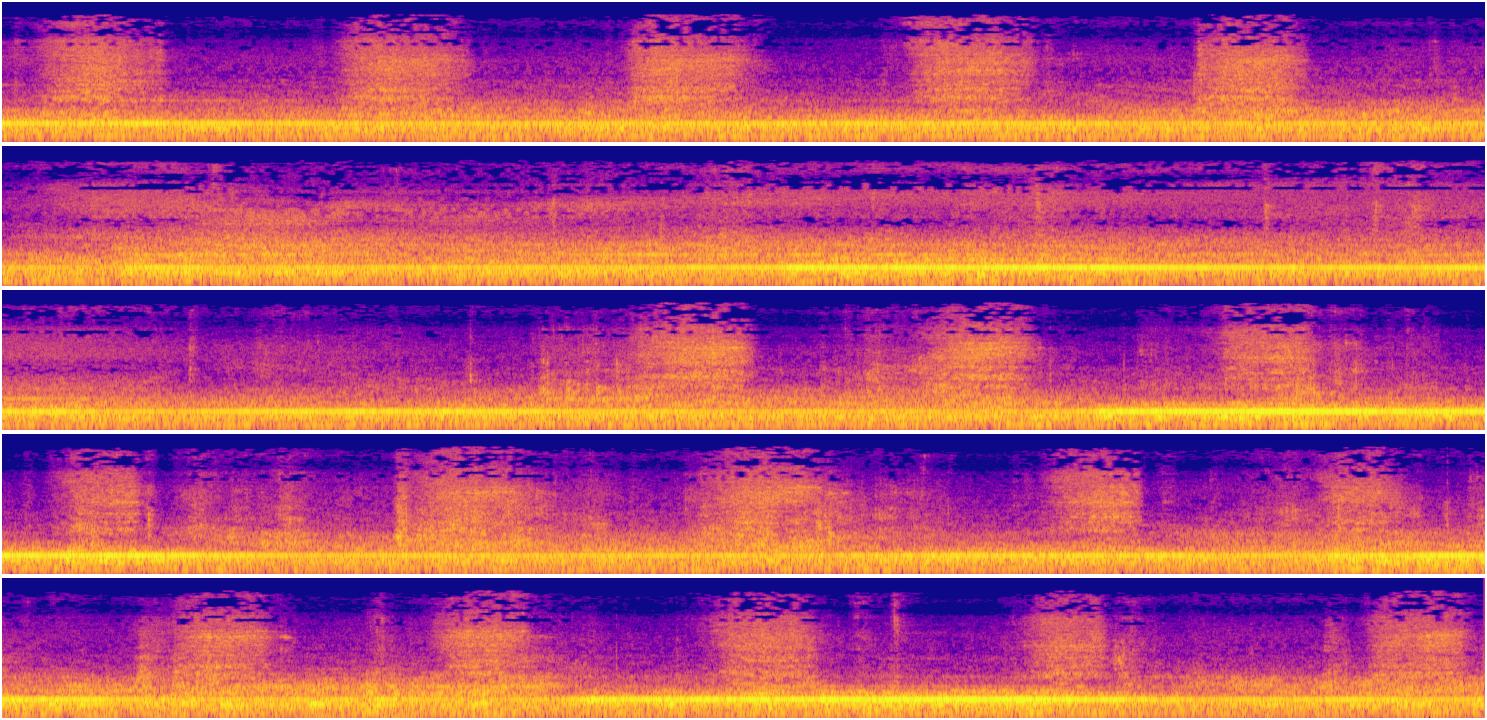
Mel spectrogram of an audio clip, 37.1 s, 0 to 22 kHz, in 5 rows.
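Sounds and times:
steady engine hum: 0:00.0 - 0:37.0
metal float scraping wet concrete: 0:01.6 - 0:02.4, 0:17.6 - 0:20.1, 0:20.8 - 0:21.8, 0:22.4 - 0:34.2, 0:36.3 - 0:37.0.

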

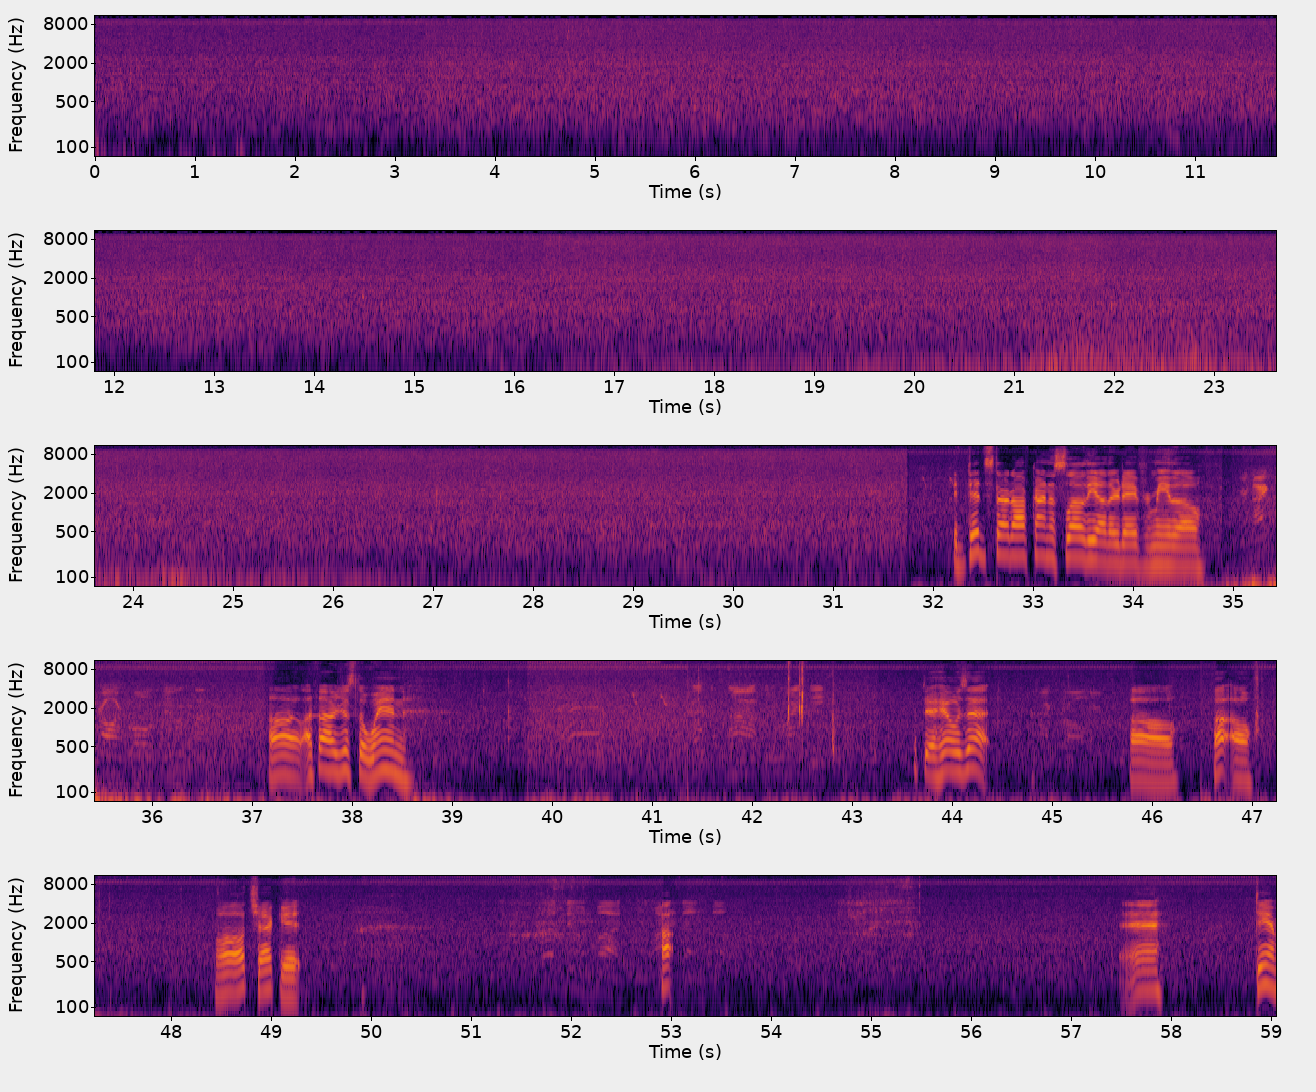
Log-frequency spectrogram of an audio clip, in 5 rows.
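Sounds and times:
creek rushing over stones: 0:00.0 - 0:59.0
low rumble: 0:17.2 - 0:27.9.

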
